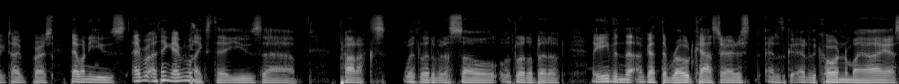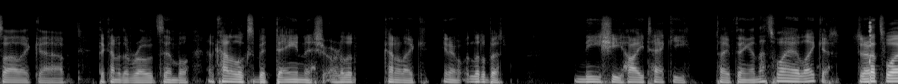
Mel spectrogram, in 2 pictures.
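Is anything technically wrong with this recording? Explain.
Yes. The speech has damaged data in a compressed stream at five points: 0.49–0.54 s (after "type of", before "they want to use"), 1.87–1.95 s (after "I think", before "to use uh products"), 5.58–5.62 s, 12.50–12.56 s (after "or a", before "kind of like you"), and 17.67–17.70 s. Corrupted bytes make the decoder misread those frames and lose sync until the next frame header. Each event is heard as a short chirp or blip, about 26 to 84 ms long, that breaks into the speech.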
